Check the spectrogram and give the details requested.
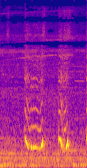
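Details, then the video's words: Scolded puppy crying indoors: two drawn-out, falling-then-rising whines with a faint hum and soft music in the background. "Im crying kasi napagalitan ako"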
